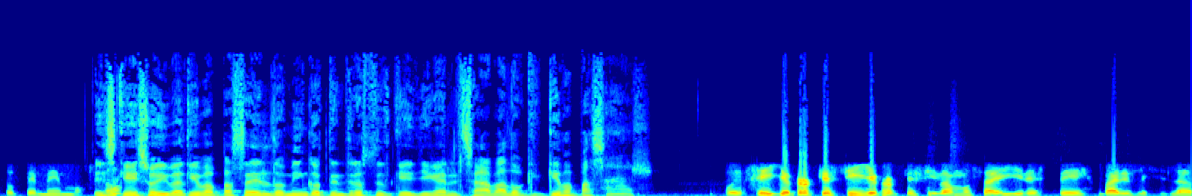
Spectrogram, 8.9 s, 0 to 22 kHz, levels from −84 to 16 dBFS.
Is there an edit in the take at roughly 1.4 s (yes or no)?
yes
